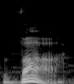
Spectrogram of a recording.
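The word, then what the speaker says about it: vai: Not Vah, Vah. Right, it's Vah? That's how you say it? Bite your bottom lip when you... Bite your bottom lip seductively.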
